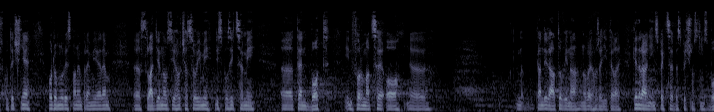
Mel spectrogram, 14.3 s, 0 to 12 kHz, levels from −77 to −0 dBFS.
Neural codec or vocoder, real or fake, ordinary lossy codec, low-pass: none; real; MP3, 32 kbps; 9.9 kHz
